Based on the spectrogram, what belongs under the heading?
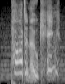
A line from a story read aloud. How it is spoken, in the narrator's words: cried the little mouse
